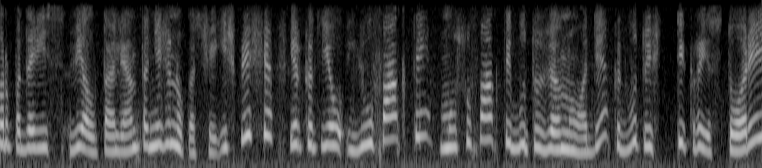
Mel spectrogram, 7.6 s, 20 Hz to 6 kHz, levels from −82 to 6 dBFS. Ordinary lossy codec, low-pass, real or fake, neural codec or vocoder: Opus, 16 kbps; 5.4 kHz; real; none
